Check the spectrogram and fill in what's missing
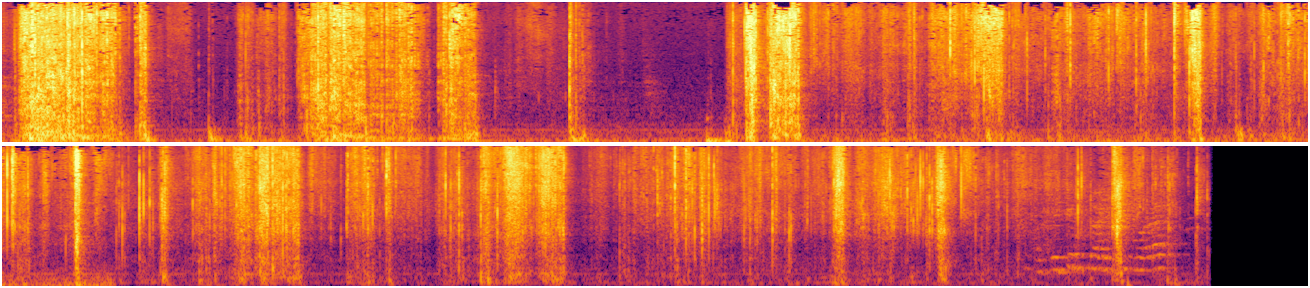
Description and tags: Tearing paper up in many smaller pieces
